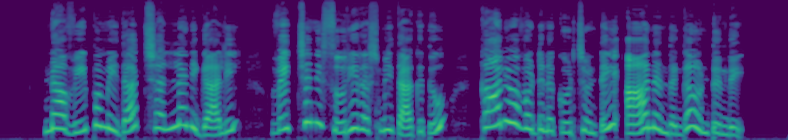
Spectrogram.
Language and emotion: Telugu, happy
